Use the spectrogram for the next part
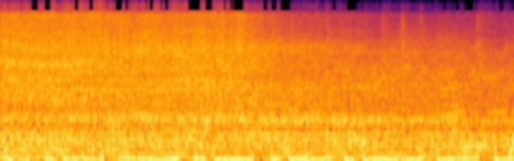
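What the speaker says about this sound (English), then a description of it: "now it's time to add our white wine" About a cup of white wine sizzles in a blazing hot Dutch oven, a loud, continuous close hiss over a low pulsing rumble.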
